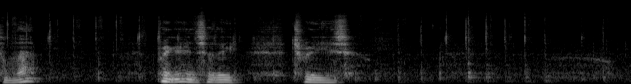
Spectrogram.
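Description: A stiff brush dabs and taps lightly on a canvas.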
